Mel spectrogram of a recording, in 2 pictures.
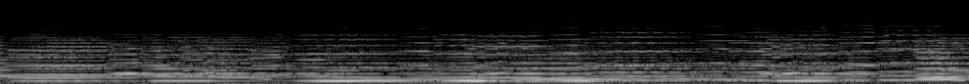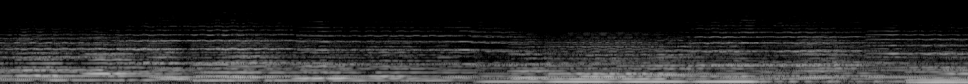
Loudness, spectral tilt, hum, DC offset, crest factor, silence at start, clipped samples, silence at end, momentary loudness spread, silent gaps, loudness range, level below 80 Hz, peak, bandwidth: -27 LUFS; -8 dB/octave; none; under 0.1%; 14 dB; 0 s; under 0.1%; 0 s; 9 LU; none; 3 LU; -54 dBFS; -12 dBFS; 8 kHz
